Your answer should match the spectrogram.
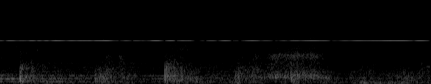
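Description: Building fire alarm sounding a faint, steady, high-pitched continuous tone.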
